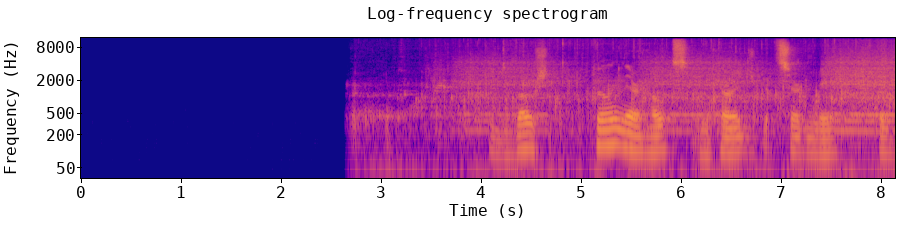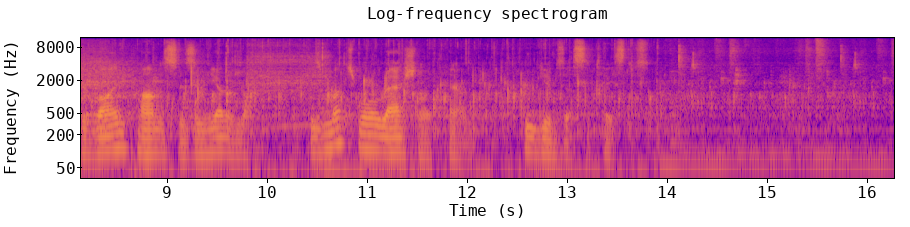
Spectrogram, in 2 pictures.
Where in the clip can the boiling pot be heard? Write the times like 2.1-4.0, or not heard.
2.6-16.2.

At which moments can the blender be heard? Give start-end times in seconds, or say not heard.
3.5-10.7.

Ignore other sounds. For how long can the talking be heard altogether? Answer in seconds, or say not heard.
10 s.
